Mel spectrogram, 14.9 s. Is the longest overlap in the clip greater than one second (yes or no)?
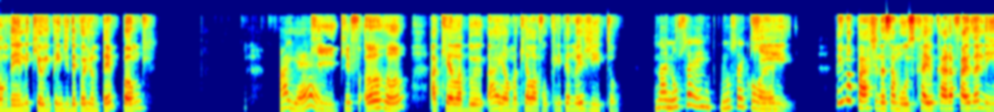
no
